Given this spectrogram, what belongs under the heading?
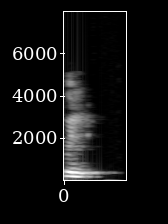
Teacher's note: звук «и» читается у нас очень мягко, его как будто бы не слышно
